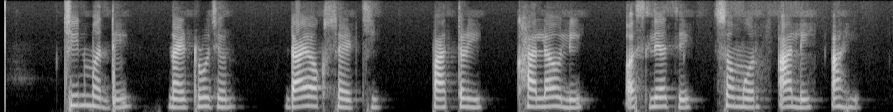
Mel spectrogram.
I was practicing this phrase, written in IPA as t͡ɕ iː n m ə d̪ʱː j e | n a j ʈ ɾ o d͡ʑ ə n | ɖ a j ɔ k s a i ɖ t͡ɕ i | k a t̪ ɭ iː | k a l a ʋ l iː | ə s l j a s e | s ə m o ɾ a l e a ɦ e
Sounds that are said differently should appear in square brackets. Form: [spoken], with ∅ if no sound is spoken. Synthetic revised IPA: t͡ɕ iː n m ə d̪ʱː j e | n a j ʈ ɾ o d͡ʑ ə n | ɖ a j ɔ k s a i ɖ t͡ɕ [iː] | [p] a t̪ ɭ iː | [kʰ] a l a ʋ l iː | ə s l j a [t͡s] e | s ə m o ɾ a l e a ɦ e

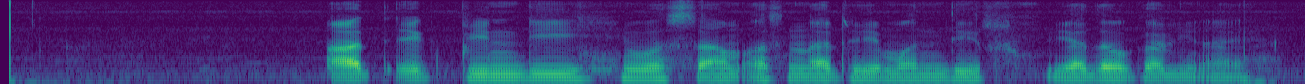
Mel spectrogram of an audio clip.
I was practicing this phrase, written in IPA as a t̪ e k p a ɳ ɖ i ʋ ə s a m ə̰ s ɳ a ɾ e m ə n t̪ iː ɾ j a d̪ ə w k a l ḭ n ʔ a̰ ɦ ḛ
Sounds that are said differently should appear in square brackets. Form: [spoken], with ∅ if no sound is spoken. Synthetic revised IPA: a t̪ e k p [i] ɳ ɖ i ʋ ə s a m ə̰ s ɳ a ɾ e m ə n [d̪] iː ɾ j a d̪ ə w k a l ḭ n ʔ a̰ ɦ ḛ

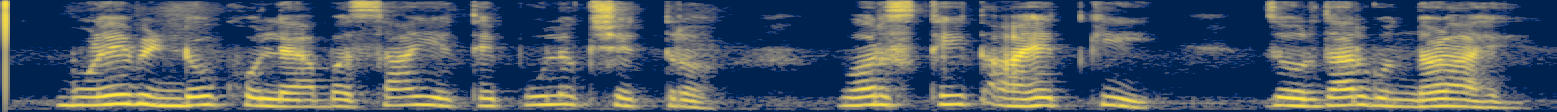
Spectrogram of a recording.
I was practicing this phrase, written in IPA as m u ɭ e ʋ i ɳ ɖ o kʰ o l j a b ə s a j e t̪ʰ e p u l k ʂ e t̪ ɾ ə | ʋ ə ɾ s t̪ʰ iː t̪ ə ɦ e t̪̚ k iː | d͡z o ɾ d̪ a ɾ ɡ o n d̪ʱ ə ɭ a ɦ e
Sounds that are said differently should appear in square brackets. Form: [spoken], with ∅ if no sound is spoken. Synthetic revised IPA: m u ɭ e ʋ i ɳ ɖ o kʰ o l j a b ə s a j e t̪ʰ e p u l k ʂ e t̪ ɾ ə | ʋ ə ɾ s t̪ʰ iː t̪ [a] ɦ e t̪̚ k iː | d͡z o ɾ d̪ a ɾ ɡ o n d̪ʱ ə ɭ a ɦ e

